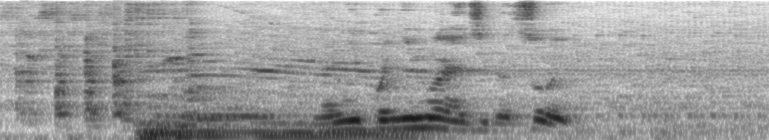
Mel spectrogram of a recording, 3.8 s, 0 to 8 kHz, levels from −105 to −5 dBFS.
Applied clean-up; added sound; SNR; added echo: classical method WPE with log-MMSE.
